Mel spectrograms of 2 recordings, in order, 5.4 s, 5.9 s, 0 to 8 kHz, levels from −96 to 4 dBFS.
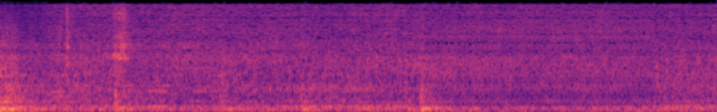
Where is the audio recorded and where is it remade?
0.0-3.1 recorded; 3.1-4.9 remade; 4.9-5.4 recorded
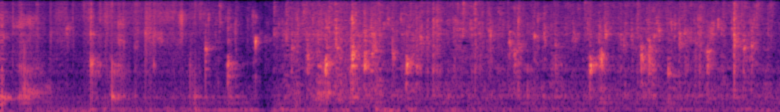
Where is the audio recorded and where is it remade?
0.0-1.5 remade; 1.5-5.9 recorded

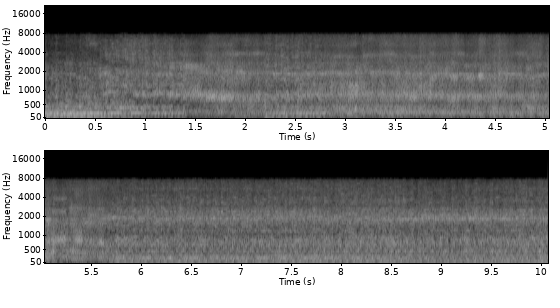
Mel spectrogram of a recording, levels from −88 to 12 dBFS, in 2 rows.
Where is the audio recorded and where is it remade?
0.0-1.4 recorded; 1.4-2.2 remade; 2.2-2.8 recorded; 2.8-5.7 remade; 5.7-10.1 recorded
